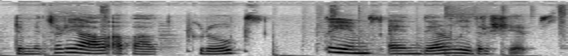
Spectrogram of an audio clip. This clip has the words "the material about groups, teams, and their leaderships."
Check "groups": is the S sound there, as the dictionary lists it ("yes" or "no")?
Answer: yes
